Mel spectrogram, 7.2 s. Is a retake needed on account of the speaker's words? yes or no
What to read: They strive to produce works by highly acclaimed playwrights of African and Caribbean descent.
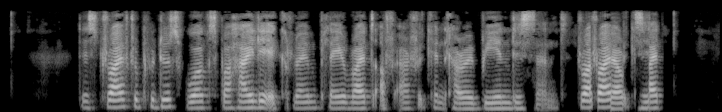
yes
